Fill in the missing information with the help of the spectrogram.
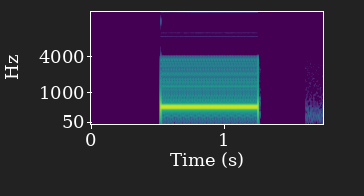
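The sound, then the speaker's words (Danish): A single steady ringing tone from an outgoing phone call to a women's football coach, one loud, even beep lasting under a second, heard alone with silence before and after and no voices. “Derfor skal vi nu ringe til Lene Terp”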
